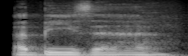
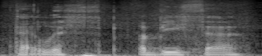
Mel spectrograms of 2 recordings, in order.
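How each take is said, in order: First: The middle consonant is a plain z sound. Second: The middle consonant is a lisped th sound.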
